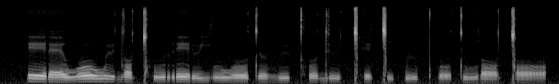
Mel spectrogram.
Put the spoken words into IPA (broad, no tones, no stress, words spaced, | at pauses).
e ɾɛ wo wʉdɔǀʰure ɾʉjuwo tɵvʉ kʰodʉ ǀʰeǀik͡pɯ pʰotu ɾɔ ǀɔ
